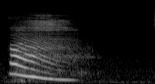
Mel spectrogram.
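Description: A slow exhale out through the mouth during a calm belly-breathing exercise, voiced like a soft sigh that slides down in pitch and fades away over under a second.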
